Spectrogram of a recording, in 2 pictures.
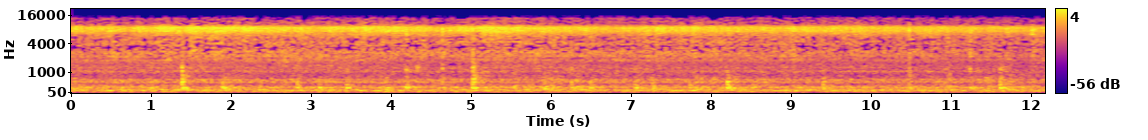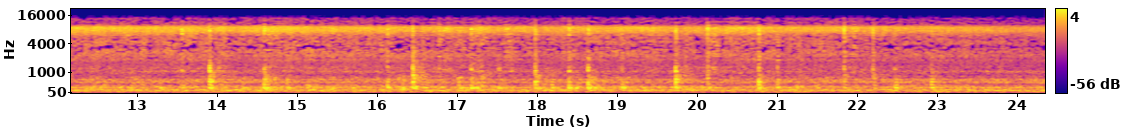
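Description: Onion paste sizzles steadily in hot oil in a pan while being stirred, for Assamese rohu fish kalia, with a constant bright hiss and occasional scraping clicks and no talking.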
